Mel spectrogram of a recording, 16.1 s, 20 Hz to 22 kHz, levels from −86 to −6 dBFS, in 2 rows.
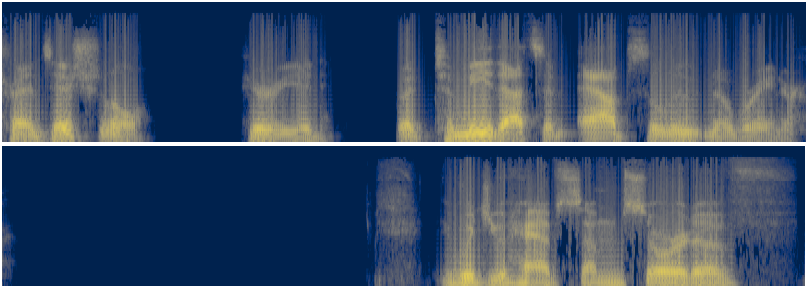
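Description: From start to finish the speech carries a steady buzz at about 92 Hz and plays at only 0.53 times normal speed while keeping roughly its natural pitch. This is a padded block size mismatch: short blocks, which fits 256 samples each, are zero-filled to a larger read size, so every block gets a gap.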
